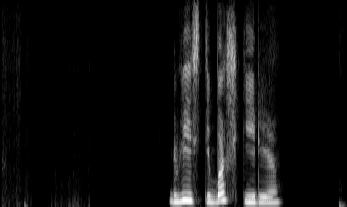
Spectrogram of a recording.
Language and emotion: Russian, neutral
